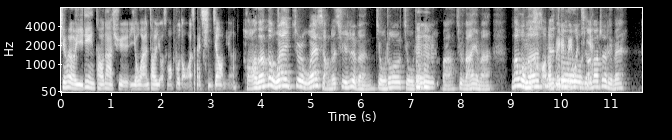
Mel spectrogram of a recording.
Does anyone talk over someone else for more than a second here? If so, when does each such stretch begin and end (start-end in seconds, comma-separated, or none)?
9.2-10.6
